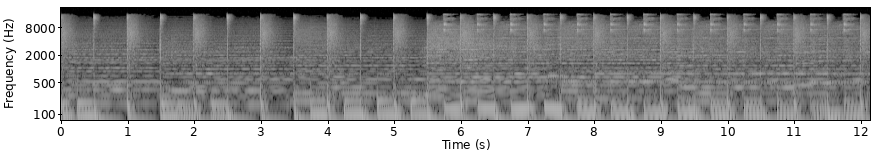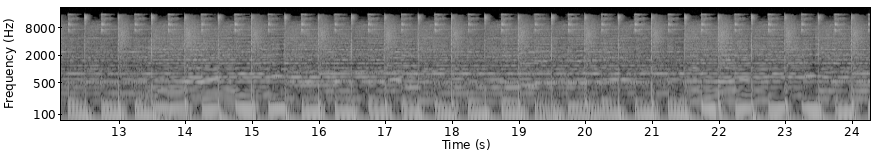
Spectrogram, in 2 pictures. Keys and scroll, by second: 6.1 e, 6.4 d, 8.0 Down, 8.8 Return.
